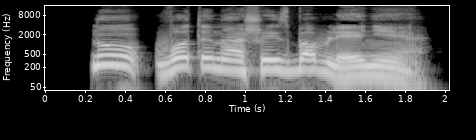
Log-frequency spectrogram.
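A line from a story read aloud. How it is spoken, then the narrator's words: Cheerful proclamation. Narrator (Russian): весело провозгласил шаман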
